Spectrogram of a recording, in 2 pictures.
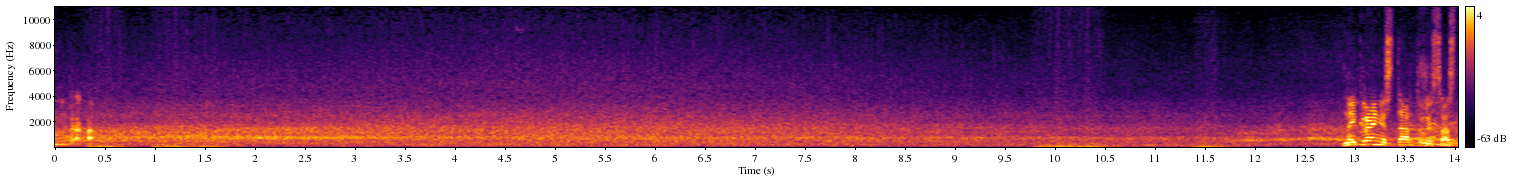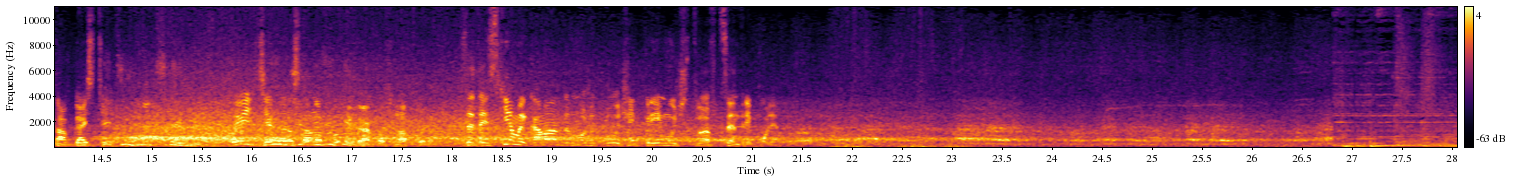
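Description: A large stadium crowd murmurs and cheers.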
